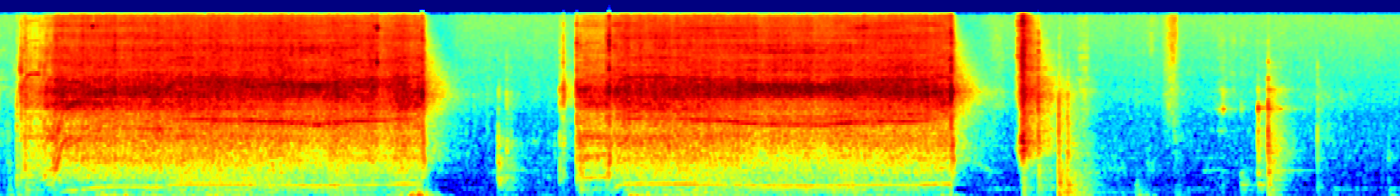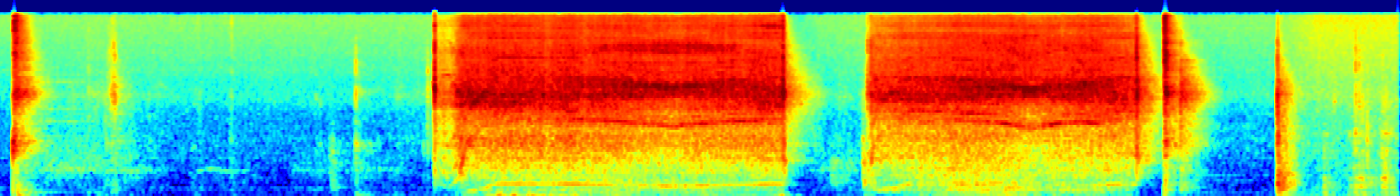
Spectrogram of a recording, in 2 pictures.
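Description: Power drill boring pocket holes in poplar through a Kreg pocket-hole jig: four runs of three to four seconds each, the motor whine climbing to speed at the start of each. Light clicks and knocks between the runs as the board is shifted in the jig.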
